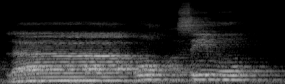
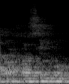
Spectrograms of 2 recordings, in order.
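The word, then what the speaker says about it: لا أقسم: Perhatikan qof sukun. Nah, kembali seperti tadi harus sama q sukun dipantukan membacanya begini. La uqsimu sama-sama laqsimu kalau dia tadi bacanya tidak mantul. Kalau kalau mantul mah ya sudah laqosimu bagus.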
